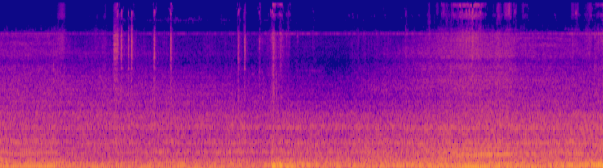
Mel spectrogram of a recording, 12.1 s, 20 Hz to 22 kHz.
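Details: Ford Focus Mk4.5 MHEV mild hybrid under acceleration: low engine rumble builds as the car pulls, with a faint rising hum on top near the end; cause unclear.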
